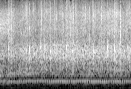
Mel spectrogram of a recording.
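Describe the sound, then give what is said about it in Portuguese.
An audience claps for Jesus, steadily and together, in a dense, continuous wash of applause at an even level, with a low steady hum running underneath throughout. “Aleluia, aplauda Jesus.”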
